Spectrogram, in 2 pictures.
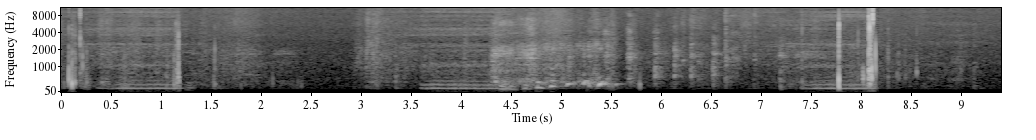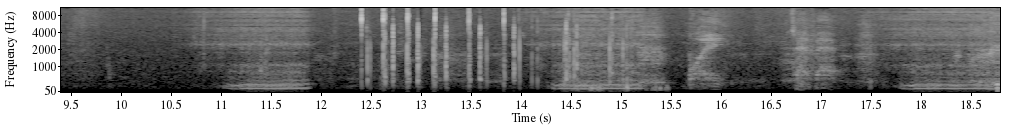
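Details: Woman described as drunk, asleep: repeated rough, buzzing breaths in and out with snorting catches and sharp clicks, a few seconds apart; snoring.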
